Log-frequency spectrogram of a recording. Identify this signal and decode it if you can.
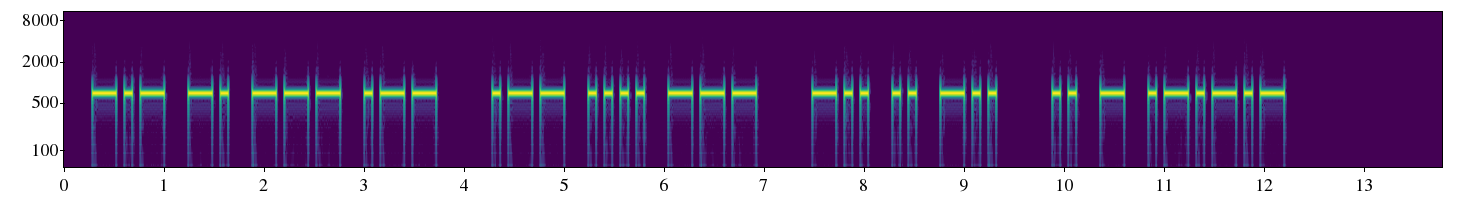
Morse code, heard as a keyed tone, about 15 wpm, 700 Hz. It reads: KNOW WHO DID IT.
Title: Sentences from Top 1000 Words - Review Part 6 - 15wpm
